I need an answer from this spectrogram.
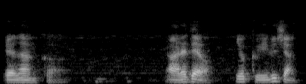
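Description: A man's voice: lowish voice, steady tone, a little fast, breathy edge, highs cut off. A man co-hosting a casual podcast chat, teasing his friend with blunt retorts and laughs. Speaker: podcast co-host.

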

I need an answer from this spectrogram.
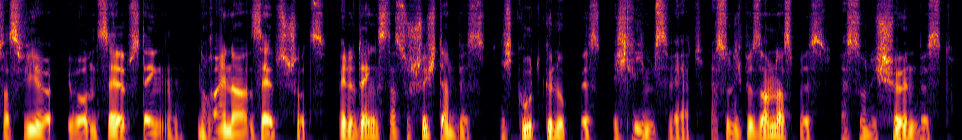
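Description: A man's voice: lowish voice, no room sound, clean studio sound. A man in a motivational monologue who speaks earnestly and directly to the listener. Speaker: podcast host.

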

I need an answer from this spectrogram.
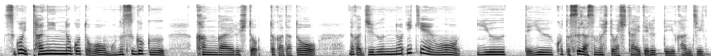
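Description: A middle-aged woman with an Osaka accent, speaking reflectively in a casual monologue, with lots of fillers and soft laughs. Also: deep voice, no echo. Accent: Osaka Kansai Japanese. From Osaka, Japan. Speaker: business coach, podcast host.

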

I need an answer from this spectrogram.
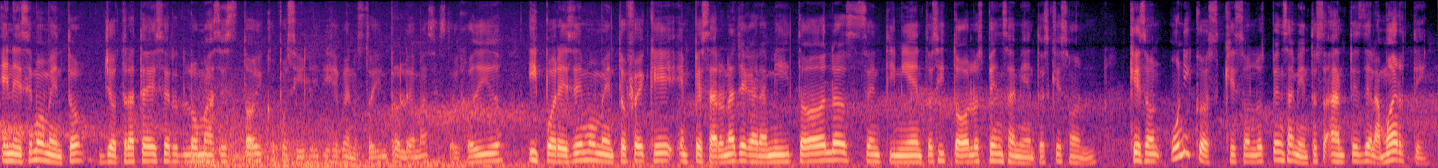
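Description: A man's voice: medium pitch, normal speed, hardly any pauses, mellow, slight background noise. A man with a Colombian accent tells his own story as a survivor, vividly and with plenty of swearing. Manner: vivid, profane retelling. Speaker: interviewee, accident survivor. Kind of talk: personal testimony.

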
